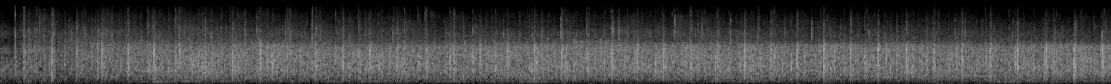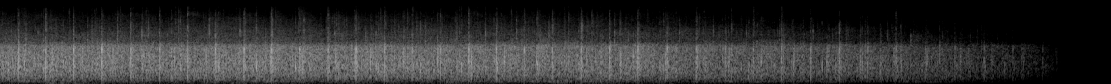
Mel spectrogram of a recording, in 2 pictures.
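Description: Audience applauding: dense, steady clapping that fades away over the last few seconds.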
